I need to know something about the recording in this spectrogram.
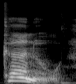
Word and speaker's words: colonel: Of course, when we say this title, we pronounce it as kernel, like the name we use for a singular bit of corn.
